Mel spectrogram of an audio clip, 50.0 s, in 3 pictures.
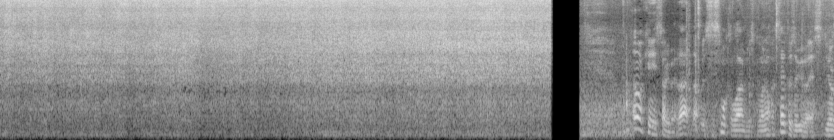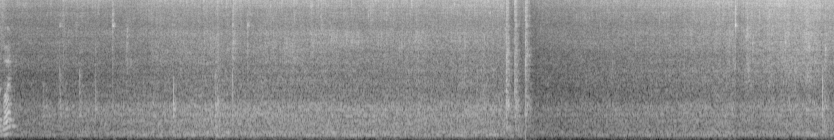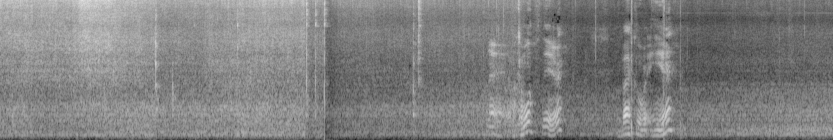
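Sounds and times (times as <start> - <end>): steak sizzling in a wok: 0.0 - 11.0, 15.2 - 43.7.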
